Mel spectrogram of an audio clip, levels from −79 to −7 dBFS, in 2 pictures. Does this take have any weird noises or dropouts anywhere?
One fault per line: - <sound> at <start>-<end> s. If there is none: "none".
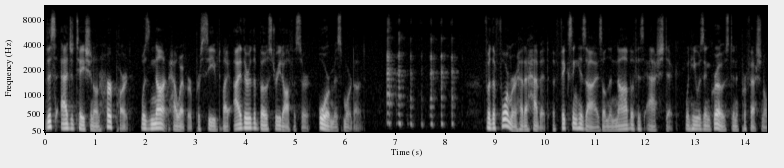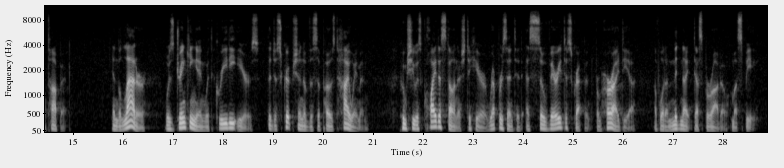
- laugh at 6.8-8.4 s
